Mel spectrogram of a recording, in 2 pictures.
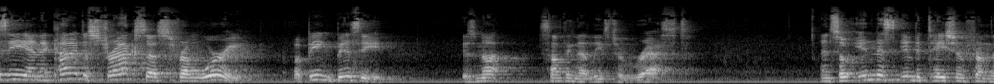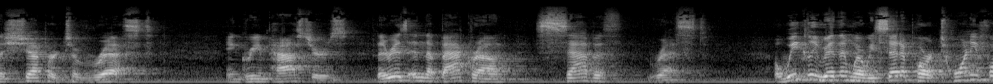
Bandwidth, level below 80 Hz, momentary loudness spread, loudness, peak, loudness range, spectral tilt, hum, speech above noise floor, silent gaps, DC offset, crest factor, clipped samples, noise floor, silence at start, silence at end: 16.5 kHz; -68 dBFS; 15 LU; -20 LUFS; -4 dBFS; 6 LU; -3 dB/octave; 60 Hz at -45 dBFS; 22 dB; none; under 0.1%; 18 dB; under 0.1%; -42 dBFS; 0 s; 0 s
